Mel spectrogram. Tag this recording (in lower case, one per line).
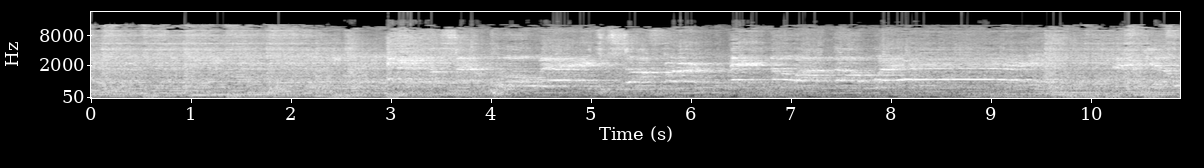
music
speech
